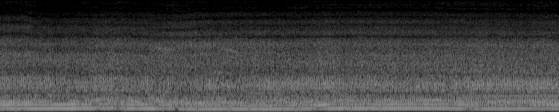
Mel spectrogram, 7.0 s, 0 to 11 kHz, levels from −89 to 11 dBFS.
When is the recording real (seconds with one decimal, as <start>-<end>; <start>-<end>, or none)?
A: 6.0-7.0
